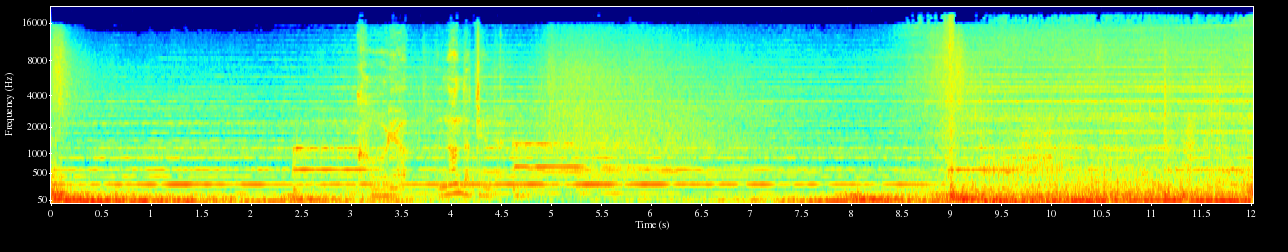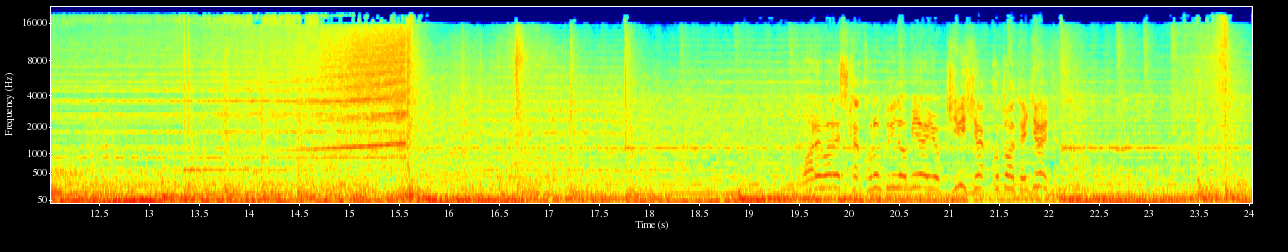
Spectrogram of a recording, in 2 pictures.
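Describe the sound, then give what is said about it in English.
The trailer for the film Godzilla Minus One plays: dramatic music with sustained tones, deep rumbling and whooshes, and a sweeping rise midway, with voices speaking over parts of it. “you were just listening to the trailer for Godzilla Minus One”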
